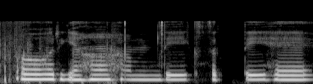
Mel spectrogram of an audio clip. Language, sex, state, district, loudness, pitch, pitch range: Hindi, female, Himachal Pradesh, Shimla, -15 LUFS, 220 Hz, 215-225 Hz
